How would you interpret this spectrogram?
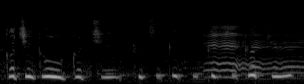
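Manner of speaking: high, sing-song tickle coo; tickling baby talk. Acted. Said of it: "he tickled under the baby's nose".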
